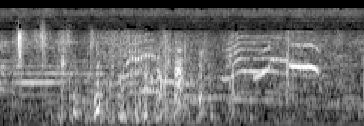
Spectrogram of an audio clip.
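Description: Chickens clucking, many short calls overlapping.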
